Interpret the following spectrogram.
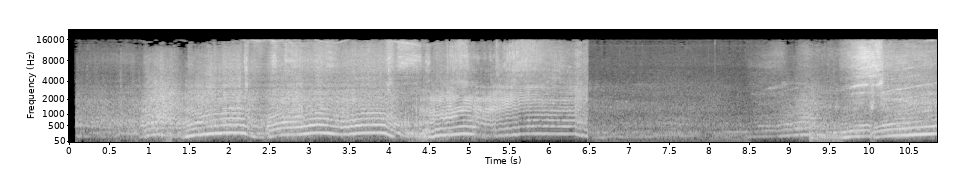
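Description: Rally car engine revving hard, its pitch repeatedly rising and falling with throttle and gear changes, until it cuts off abruptly about six and a half seconds in. After a quieter stretch, another rally car's engine rises as it approaches near the end.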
